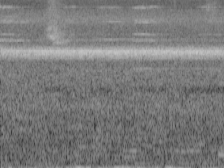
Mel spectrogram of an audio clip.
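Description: A steady high-pitched tone, one unbroken pitch, over quiet room tone.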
